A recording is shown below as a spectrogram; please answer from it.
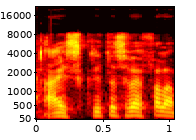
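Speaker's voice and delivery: ordinary delivery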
